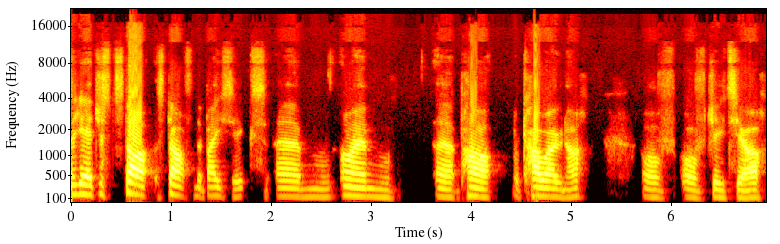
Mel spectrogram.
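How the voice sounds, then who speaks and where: Speaking in a mid-range voice, a British man explains his co-owned crypto project at length during an online Q&A, stumbling through many fillers and restarts. There's no echo, though the audio quality is poor.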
